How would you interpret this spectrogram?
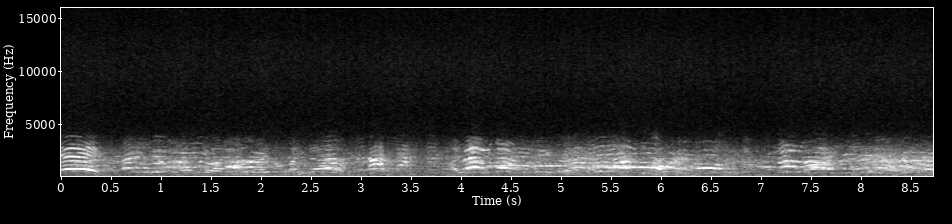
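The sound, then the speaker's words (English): A dense crowd commotion with overlapping shouting voices and agitated chatter, steady and fairly loud throughout, as people rush together and some are knocked down. “There's a rush of people. Some people were knocked down.”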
